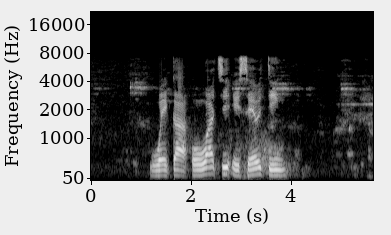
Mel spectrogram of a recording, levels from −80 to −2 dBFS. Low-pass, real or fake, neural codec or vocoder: 7.2 kHz; real; none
